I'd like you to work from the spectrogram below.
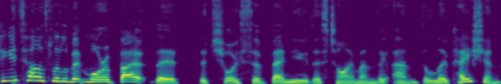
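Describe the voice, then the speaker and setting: A woman's medium-pitched, a normal speaking voice in a very clean recording with a silent background. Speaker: podcast co-host interviewer. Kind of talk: casual interview chat.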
